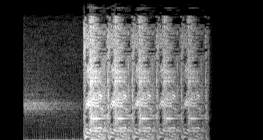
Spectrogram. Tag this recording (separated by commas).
Music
